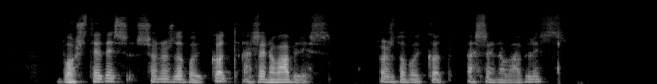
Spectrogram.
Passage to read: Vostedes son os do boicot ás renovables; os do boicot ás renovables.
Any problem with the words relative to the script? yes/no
no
